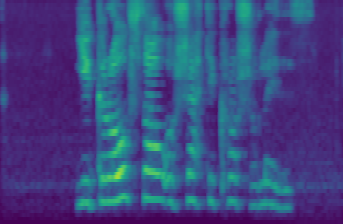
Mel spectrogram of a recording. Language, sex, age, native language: Icelandic, female, 12, Icelandic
